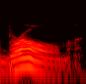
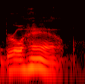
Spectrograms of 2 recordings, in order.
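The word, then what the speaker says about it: Brougham: And I didn't know when I was coming up that the right pronunciation for this type of Cadillac was Brome. We call it a Broham. You remember? Got me a Broham.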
